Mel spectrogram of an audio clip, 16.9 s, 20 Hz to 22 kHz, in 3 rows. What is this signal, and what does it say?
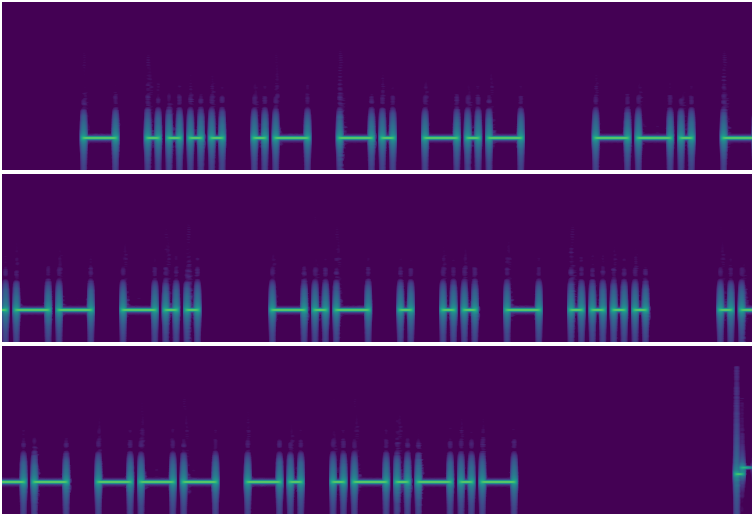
Morse code, heard as a keyed tone, about 15 wpm, 700 Hz. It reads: THANK GOD KEITH WON.
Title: A Sound Of Thunder 15wpm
